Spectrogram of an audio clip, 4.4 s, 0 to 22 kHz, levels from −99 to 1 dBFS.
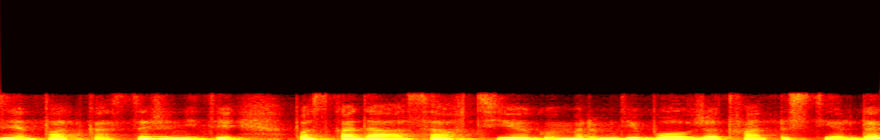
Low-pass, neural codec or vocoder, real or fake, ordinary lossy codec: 7.2 kHz; codec, 24 kHz, 0.9 kbps, DualCodec; fake; none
